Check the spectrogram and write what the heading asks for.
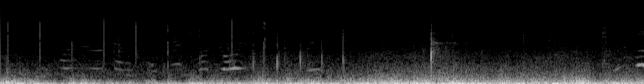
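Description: Wind rumbling on the microphone with spectator voices in the background; about four seconds in, a sharp crack with a short ring as a bat hits a pitched baseball.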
